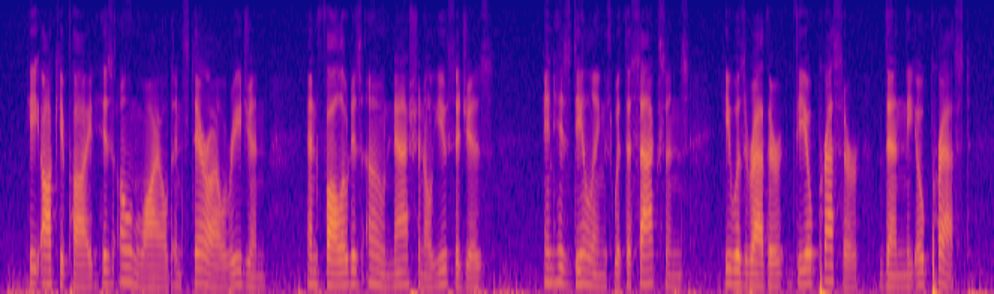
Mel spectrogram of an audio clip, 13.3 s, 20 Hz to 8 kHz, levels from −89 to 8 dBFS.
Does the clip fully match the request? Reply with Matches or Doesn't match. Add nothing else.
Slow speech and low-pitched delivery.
Matches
